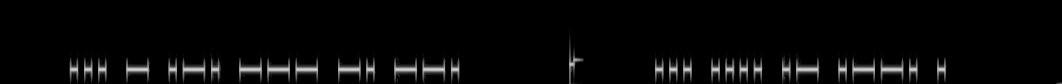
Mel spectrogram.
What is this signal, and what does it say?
Morse code, heard as a keyed tone, about 17 wpm, 700 Hz. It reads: STRONG SHAPE
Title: Sentences from Top 500 Words - New Word Drill - 17wpm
